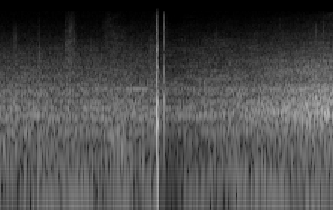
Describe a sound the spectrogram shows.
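A cricket bat cracks sharply against a ball.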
